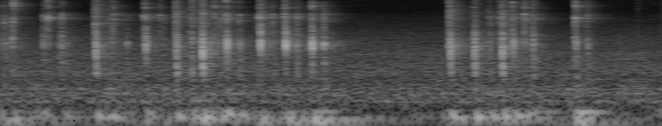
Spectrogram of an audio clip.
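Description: Fast typing on a computer keyboard fills the recording in two close, busy bursts of key clatter with a short pause between them, and no voices.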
